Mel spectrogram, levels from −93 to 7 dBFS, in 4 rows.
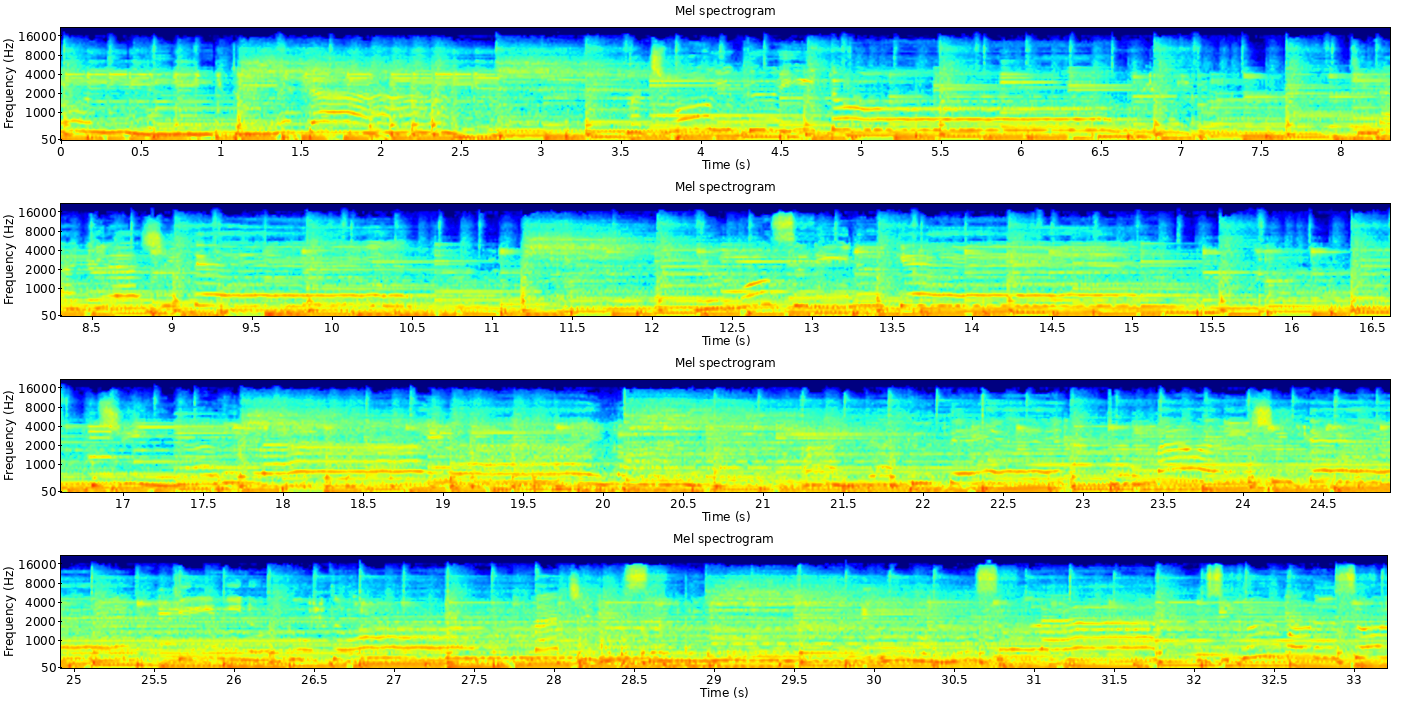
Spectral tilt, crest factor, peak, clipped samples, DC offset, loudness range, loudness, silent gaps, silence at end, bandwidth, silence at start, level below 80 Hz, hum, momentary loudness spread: -5 dB/octave; 14 dB; -2 dBFS; under 0.1%; 2%; 2 LU; -18 LUFS; none; 0 s; 16 kHz; 0 s; -28 dBFS; none; 3 LU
